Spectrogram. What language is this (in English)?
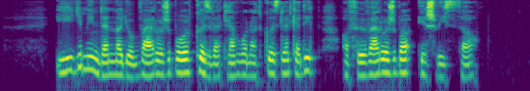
Hungarian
